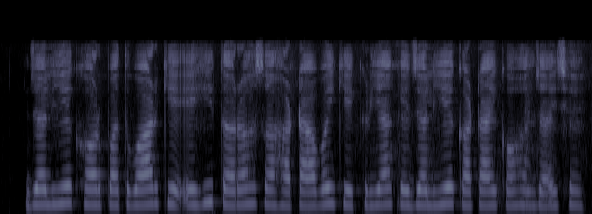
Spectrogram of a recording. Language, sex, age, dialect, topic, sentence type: Maithili, female, 25-30, Eastern / Thethi, agriculture, statement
